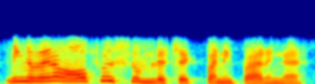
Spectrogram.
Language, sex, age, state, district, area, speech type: Tamil, female, 18-30, Tamil Nadu, Pudukkottai, rural, conversation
